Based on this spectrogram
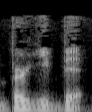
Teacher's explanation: I put the emphasis on bit, like a burgie bit.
